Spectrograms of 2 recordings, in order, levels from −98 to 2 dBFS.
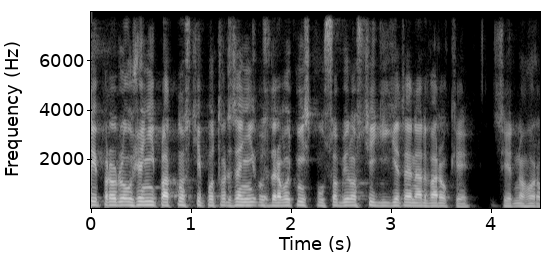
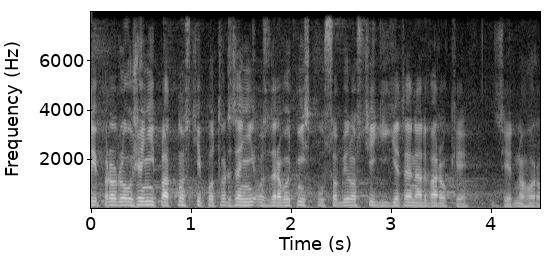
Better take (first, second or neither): second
